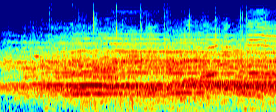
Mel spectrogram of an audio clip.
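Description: people cheering

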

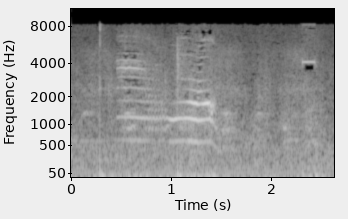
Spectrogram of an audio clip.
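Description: cat meowing

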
